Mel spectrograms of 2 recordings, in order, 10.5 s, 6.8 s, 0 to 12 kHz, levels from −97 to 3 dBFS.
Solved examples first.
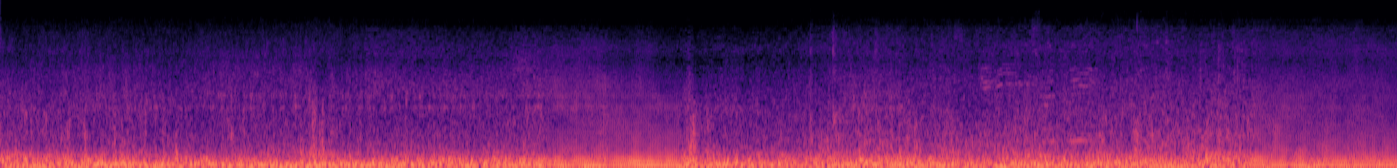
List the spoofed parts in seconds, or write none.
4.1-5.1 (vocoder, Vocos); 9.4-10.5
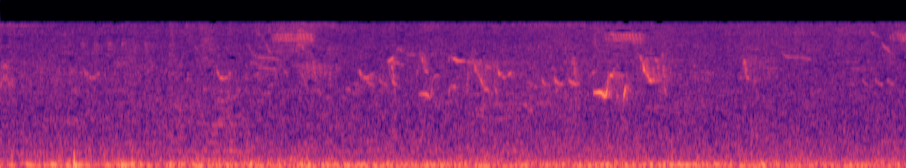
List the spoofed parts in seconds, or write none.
0.0-1.0 (vocoder, Vocos)

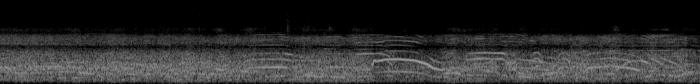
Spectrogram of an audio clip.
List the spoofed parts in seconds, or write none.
none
